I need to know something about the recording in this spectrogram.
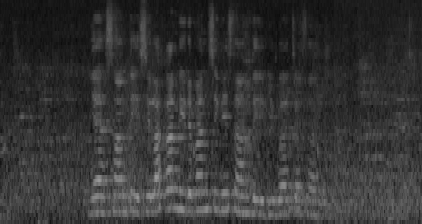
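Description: A young woman speaks up clearly nearby.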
